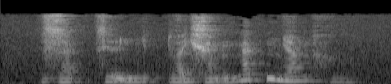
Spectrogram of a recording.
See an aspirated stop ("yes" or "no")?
no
